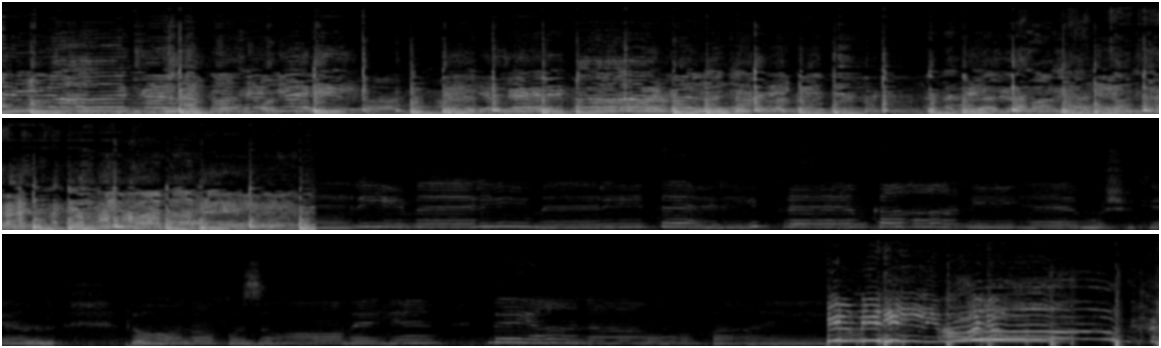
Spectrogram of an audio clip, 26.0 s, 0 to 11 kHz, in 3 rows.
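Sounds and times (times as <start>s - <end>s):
woman singing unaccompanied: 0.0s - 25.0s
person breathing: 17.8s - 18.3s.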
